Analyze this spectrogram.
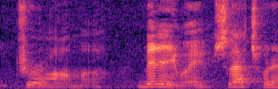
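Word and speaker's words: dráma: Now, it has an A fada, and usually in Irish, in Ulster Irish, that would be pronounced anywhere from a to a, depending on the speaker. And in Connacht and Munster, it'd be pronounced aw. So in Connacht and Munster, this would be pronounced drama. But unlike other words, in Ulster, I've personally never heard this pronounced drama. Maybe some people do, but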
